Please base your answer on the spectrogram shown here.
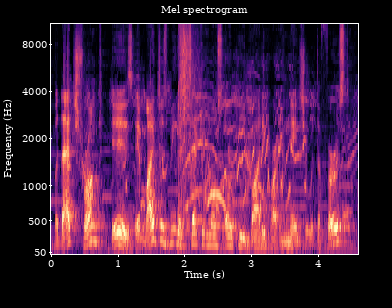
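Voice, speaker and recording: A man's voice: medium pitch, very animated, brisk. A man narrating a nature video from a comedic script in a wry, irreverent manner. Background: guitar music.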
